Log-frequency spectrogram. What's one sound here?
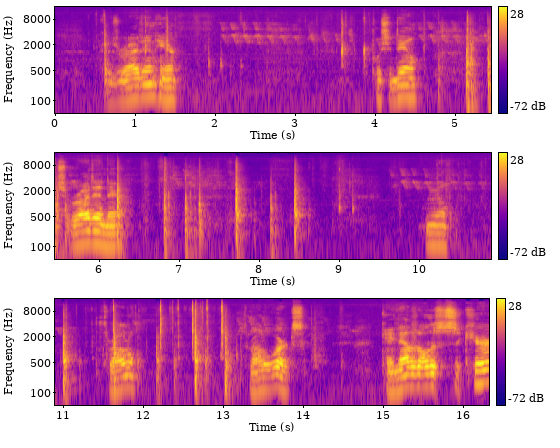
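Small plastic parts click and tap as hands work on them.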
